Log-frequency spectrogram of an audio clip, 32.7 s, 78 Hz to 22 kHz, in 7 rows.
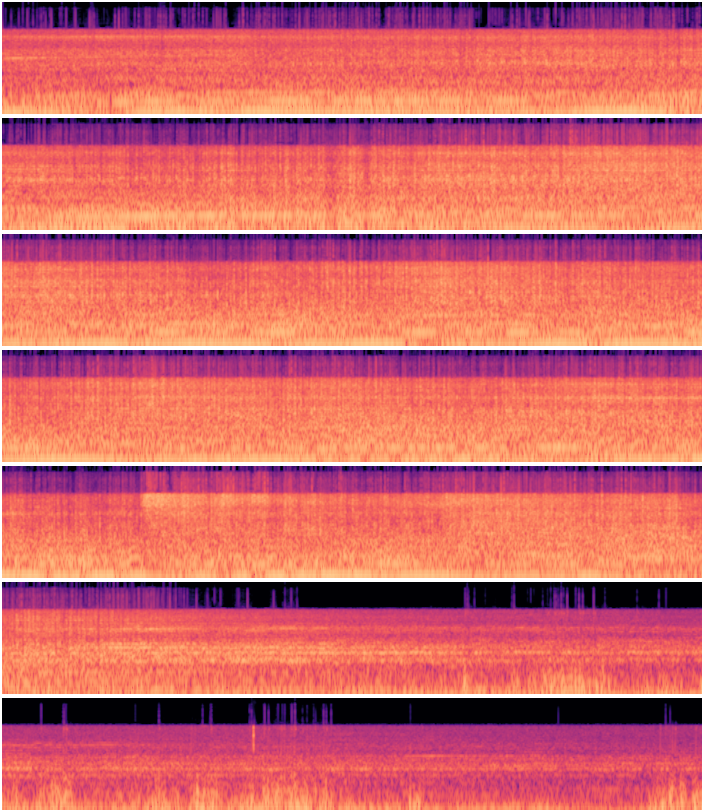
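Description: South West Trains Class 159 diesel multiple unit running past the platform, its underfloor diesel engines giving a steady low drone. About 23 seconds in the engine note fades, leaving the rumble and clatter of wheels on the rails as the last coaches go by.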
